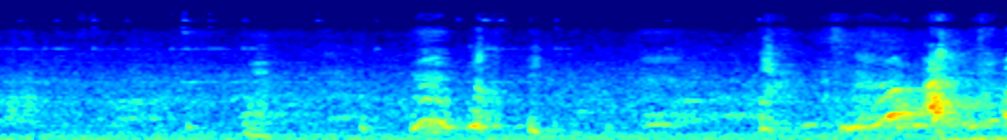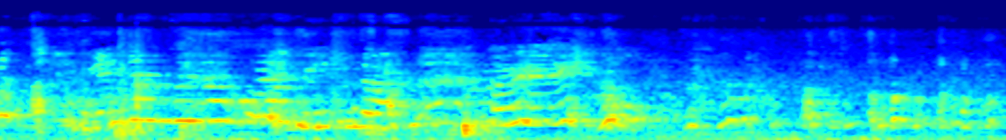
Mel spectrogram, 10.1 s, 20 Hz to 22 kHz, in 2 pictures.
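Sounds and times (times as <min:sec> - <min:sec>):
child talking and exclaiming: 0:05.4 - 0:08.4.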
